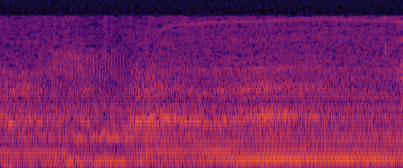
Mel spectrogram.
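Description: Ford Focus race cars slide at the Brands Hatch GP circuit with sustained, wavering tire squeal over engine noise, a long continuous skid without a break.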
